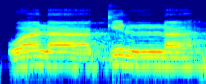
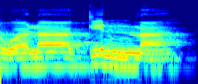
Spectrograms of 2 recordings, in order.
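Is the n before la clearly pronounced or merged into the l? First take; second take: merged; clearly pronounced. First: The n merges into the following l sound. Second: The n is pronounced clearly before the l. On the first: The speaker calls it right. "dibaca masukin dengan tanpa dengungan" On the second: The speaker calls it wrong. "jangan dibaca"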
